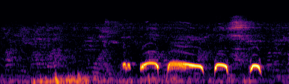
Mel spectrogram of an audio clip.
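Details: Spotted dove cooing to stimulate a decoy bird to sing: after a low rumble of background noise, one phrase of a short note, a rising arched coo, a long drawn coo and two short arched coos, mid-pitched and hollow.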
